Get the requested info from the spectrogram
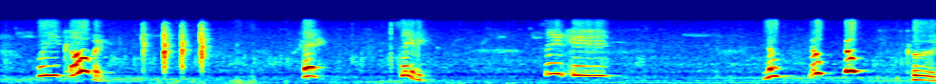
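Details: A female dog left alone, looking for her sister, gives short, high, wavering whines and yelps in bursts of one to three, with quiet gaps between them, while a woman talks softly to her.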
